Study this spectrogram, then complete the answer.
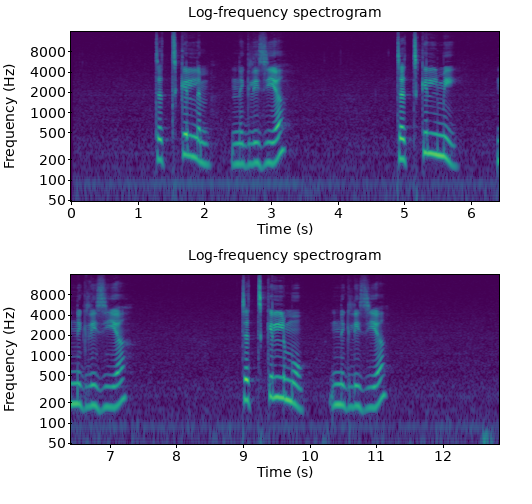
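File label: do you speak English, Moroccan arabic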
